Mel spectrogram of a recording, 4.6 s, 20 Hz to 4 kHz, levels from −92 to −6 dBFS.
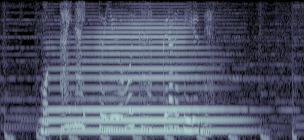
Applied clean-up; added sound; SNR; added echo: none; Wind instrument, woodwind instrument; -5 dB; none.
